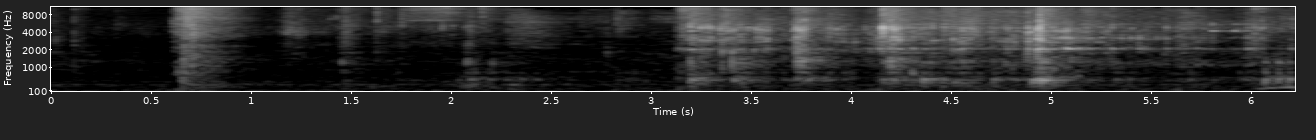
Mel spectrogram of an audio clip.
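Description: A snip of kitchen scissors through a rose stem about a second in. From about three seconds in, a bunch of rose stems is pushed down into a glass vase full of ice water: ice cubes clink against the glass and water sloshes.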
